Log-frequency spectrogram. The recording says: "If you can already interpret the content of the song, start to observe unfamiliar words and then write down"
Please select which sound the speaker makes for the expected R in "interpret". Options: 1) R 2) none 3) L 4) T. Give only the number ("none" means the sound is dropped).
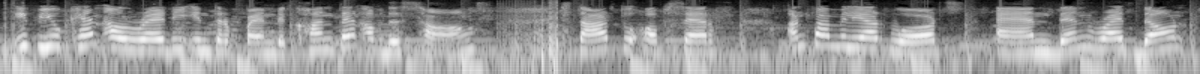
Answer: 2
